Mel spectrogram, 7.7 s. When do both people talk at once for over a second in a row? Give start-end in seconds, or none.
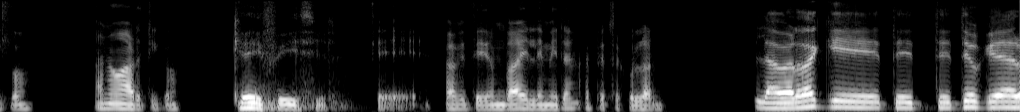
none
